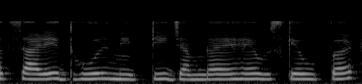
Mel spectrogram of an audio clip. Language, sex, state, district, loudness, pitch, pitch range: Hindi, female, Uttar Pradesh, Budaun, -35 LUFS, 245 Hz, 240-255 Hz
